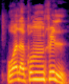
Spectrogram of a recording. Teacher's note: میم ساکن کے بعد فا ہے، اظہار شفوی ہوگا، غنہ نہیں کرنا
